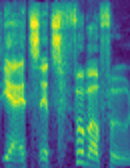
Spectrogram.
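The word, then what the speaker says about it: Fumoffu: on there is I didn't paste Fumofu. it. Yeah. I was actually gonna comment on Not- that earlier, but I wasn't sure if you. I just realized that like 5 seconds ago. It's Fumofu, not so it's the funny.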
